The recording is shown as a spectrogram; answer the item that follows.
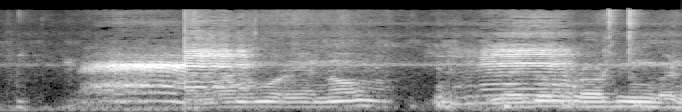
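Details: Lamb born at midnight bleating twice, each long quavering cry wavering up and down in pitch for about a second, separated by a short pause, over faint background hum.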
